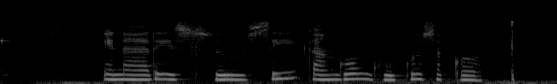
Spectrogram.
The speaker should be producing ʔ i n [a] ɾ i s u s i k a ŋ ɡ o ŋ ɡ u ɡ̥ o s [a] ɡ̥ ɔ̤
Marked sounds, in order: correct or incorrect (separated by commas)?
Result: correct, incorrect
